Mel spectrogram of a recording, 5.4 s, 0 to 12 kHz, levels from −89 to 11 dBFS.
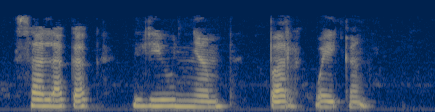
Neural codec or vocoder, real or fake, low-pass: none; real; 7.2 kHz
